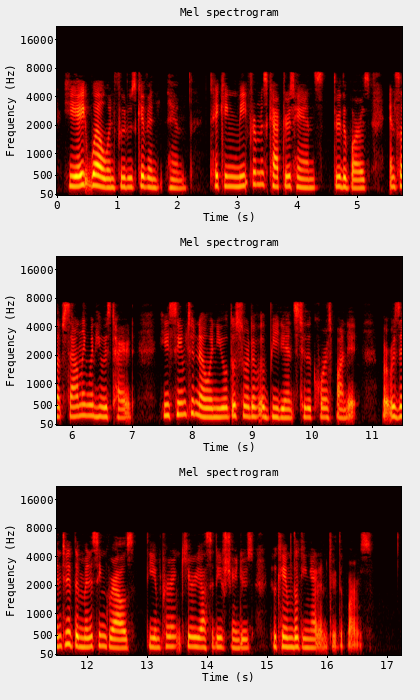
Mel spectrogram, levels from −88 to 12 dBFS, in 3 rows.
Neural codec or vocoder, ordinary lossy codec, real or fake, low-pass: autoencoder, 48 kHz, 128 numbers a frame, DAC-VAE, trained on Japanese speech; MP3, 48 kbps; fake; 7.2 kHz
